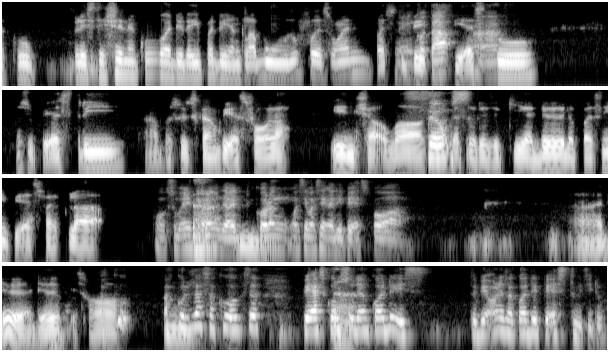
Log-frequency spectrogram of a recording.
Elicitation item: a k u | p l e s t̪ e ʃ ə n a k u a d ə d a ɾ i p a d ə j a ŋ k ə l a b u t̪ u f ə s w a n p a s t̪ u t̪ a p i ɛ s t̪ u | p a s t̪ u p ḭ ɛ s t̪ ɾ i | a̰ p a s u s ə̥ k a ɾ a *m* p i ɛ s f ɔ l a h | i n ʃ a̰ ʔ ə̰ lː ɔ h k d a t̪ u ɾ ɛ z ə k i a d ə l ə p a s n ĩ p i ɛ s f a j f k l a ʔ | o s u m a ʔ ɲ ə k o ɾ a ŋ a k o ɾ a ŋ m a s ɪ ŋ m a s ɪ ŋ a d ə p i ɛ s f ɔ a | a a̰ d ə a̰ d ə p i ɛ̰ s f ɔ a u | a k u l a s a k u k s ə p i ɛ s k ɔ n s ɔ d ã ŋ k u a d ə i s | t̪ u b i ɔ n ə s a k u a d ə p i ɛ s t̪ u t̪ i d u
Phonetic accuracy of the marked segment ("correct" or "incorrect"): incorrect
